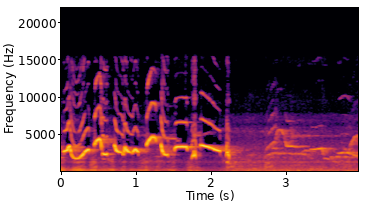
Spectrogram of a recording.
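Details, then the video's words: Stirred by a rival, an Oriental magpie-robin delivers a rapid string of rolling, looping whistles and a long sustained note. Softer distant whistling follows after the phrase ends. "SEKALI BUNYI KACER LAWAN LANGSUNG NAIK EMOSI BONGKAR ISIAN"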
